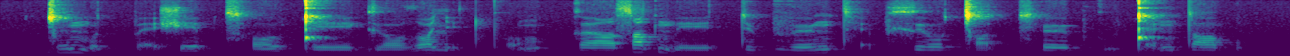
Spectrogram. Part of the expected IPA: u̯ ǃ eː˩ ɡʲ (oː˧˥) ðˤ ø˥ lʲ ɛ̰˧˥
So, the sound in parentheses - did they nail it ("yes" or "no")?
no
